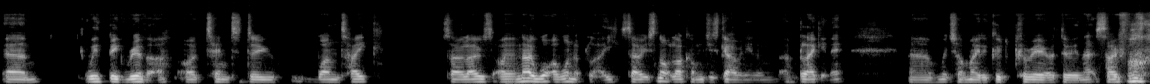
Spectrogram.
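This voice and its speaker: With a mid-range voice, flat delivery and moderate pace, a British man talks informally about making music as an interviewed guitarist. He frequently tacks tag questions onto his sentences.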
